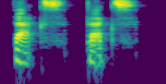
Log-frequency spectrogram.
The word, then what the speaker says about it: facts: By the way, on facts, it's not highlighted simply because we usually don't pronounce that T. It becomes more like an F-A-K-S sound or F-A-C-S sound. Facts, facts.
